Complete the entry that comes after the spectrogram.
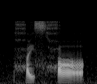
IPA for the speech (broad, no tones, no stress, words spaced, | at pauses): ħisħɑ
